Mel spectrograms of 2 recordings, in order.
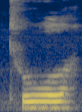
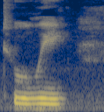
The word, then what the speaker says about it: Tulle: helped me pronounce it I used to call it Tulie and all of you were like girl that is not how you pronounce it um that brand occasionally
